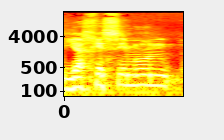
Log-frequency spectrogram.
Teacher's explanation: the ta and the sad are mudgham. They're elided one into the other, so it just becomes shut down the sad instead of the ta sakin and the sad muharrak. · Term: idgham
